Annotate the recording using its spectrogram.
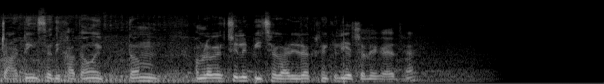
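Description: People in a crowd chatter outdoors.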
